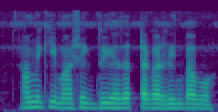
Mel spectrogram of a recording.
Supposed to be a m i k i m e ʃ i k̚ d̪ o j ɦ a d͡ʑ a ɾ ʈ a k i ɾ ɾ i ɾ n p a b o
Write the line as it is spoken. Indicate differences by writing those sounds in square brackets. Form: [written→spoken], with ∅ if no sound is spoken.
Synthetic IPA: a m i k i m [e→a] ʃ i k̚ d̪ [o→u] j ɦ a d͡ʑ a ɾ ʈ a k [i→a] ɾ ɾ i [ɾ→∅] n p a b o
